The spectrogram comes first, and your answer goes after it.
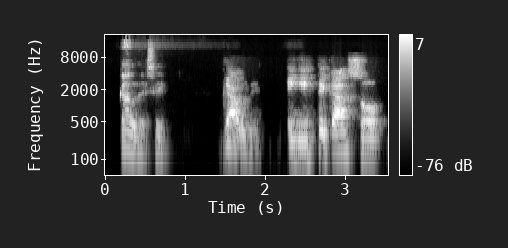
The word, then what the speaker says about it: Gaude: dirigías la pieza, si me equivoco en la pronunciación me corriges, Gaude. Gaude, sí.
